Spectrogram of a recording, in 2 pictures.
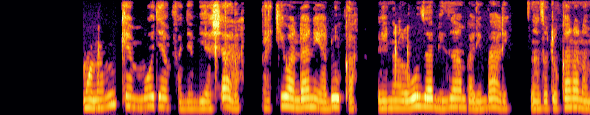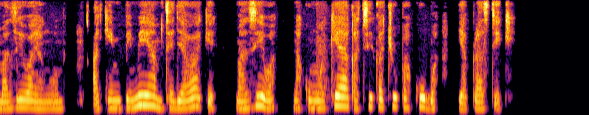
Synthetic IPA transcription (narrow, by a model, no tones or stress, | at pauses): mwanam̩kɛm̩mɔʄam̩faɲaɓiaʃaɾaː | kiwandanijaɗuka | linalɔuzaɓiðaːmbalimbali | z̥inazɔtɔkananamaziwajaŋɔmbɛa̰kim̩pimiam̩tɛʄawakɛ | maziwa | nakumwɛkɛakatʰikat͡ʃupakuɓwa | japlastiki̥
